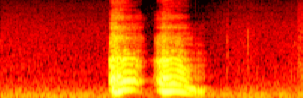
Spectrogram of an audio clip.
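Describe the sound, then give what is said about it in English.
Someone clears their throat beside a road in two quick, rough, fairly loud bursts, heard alone over faint background noise. “I'm going to clear my throat.”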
